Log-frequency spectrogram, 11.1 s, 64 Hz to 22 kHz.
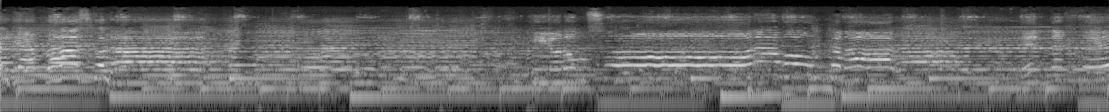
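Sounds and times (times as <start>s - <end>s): acoustic guitar accompaniment: 0.0s - 11.0s
piano accordion folk melody: 0.0s - 11.0s.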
